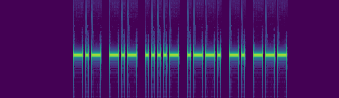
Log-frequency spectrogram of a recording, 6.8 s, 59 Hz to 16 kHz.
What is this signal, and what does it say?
Morse code, heard as a keyed tone, about 20 wpm, 700 Hz. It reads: KK4PNO
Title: USA Call Signs - 6 Characters - 20wpm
